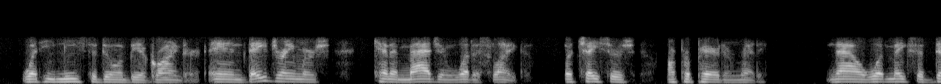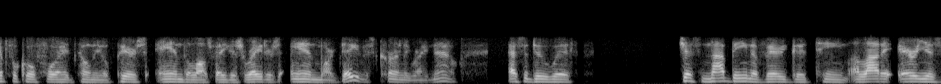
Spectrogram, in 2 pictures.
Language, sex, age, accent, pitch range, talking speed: English, male, 50-69, American, 120-145 Hz, 180 wpm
